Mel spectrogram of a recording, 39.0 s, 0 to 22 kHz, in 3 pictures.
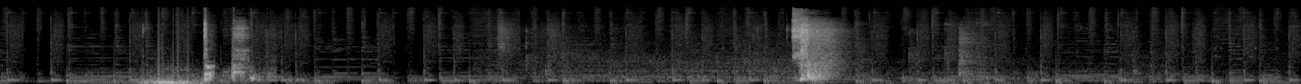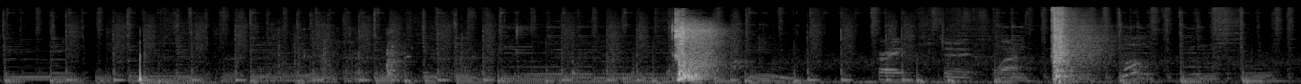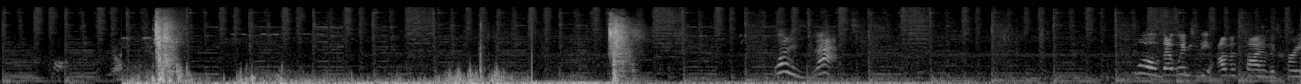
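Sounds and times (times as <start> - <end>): background music: 0.0 - 39.0
air cannon blasts: 1.4 - 2.6, 7.9 - 8.7, 27.5 - 28.0, 31.6 - 37.2.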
